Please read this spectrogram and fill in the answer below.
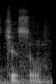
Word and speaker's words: Chisel: Chisel, yes, it's Chisel. Chisel. You guys have to call it Chisel. That's how they pronounce it.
